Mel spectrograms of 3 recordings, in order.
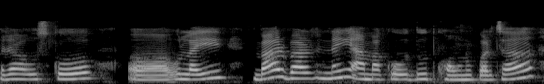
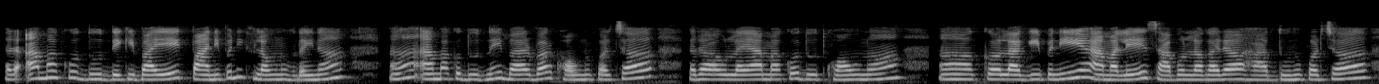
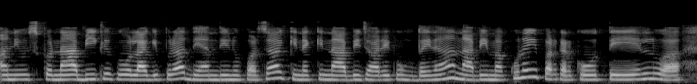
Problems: constant background noise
